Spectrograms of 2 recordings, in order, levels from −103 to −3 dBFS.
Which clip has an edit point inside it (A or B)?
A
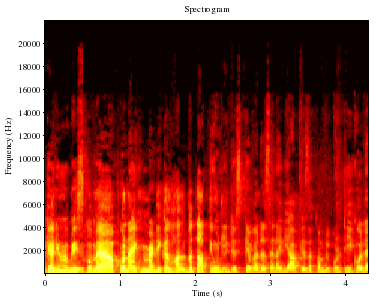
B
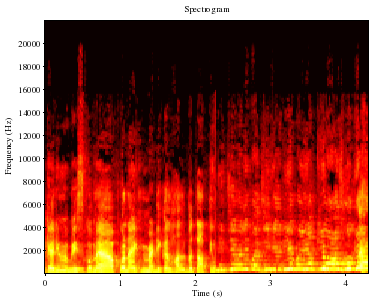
B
